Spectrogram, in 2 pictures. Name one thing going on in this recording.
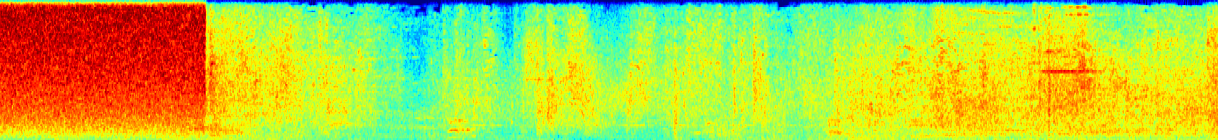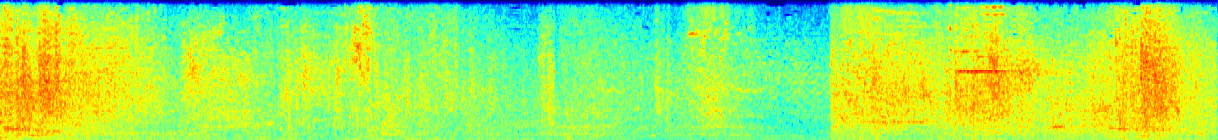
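Magic blasts and weapon hits crackle and thud in a busy fight.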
